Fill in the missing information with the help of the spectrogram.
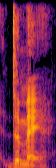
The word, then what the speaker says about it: DMAIC: It can also be pronounced as an acronym by saying DMAIC.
